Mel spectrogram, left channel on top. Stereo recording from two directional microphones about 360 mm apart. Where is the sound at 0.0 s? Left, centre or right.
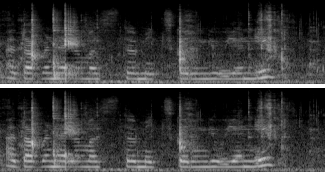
Centre.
